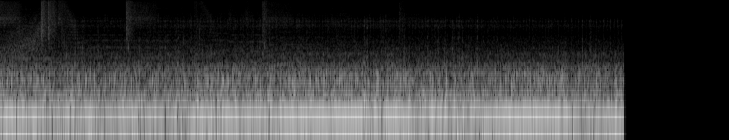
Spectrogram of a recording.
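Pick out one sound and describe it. Tyres crunch over a rough gravel track.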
